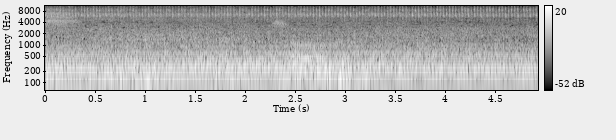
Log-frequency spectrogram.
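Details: Engine started after sitting over a year, with new replacement ECU fitted: smooth even idle with a steady low hum, no knocks, misses or surges; healthy.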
